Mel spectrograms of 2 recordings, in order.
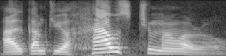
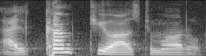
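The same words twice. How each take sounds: First: The word house is stressed. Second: The word come is stressed. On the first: The speaker will come to the house, not elsewhere. "அந்த ஹவுஸுக்கு அழுத்தம் கொடுக்கும் பொழுது" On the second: The speaker will come without fail. "கம்முக்கு அழுத்தம் கொடுக்கும் பொழுது"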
